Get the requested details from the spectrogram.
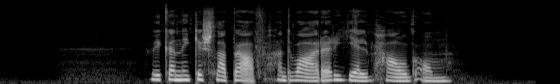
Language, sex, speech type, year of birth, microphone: Norwegian, female, read, 1982, Shure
